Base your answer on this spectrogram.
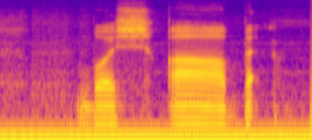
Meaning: plate, dish
- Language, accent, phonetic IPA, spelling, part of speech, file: Persian, Iran, [boʃ.ɢɒːb̥], بشقاب, noun, Fa-بشقاب.ogg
